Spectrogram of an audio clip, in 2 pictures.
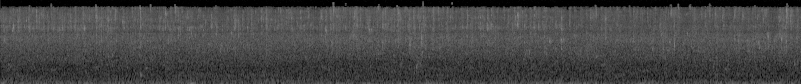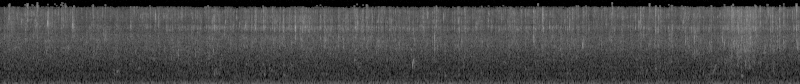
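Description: Steady running water fills a hot bath in a guest room's tub, a continuous, even rush and trickle with no break or change in level and no voices.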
